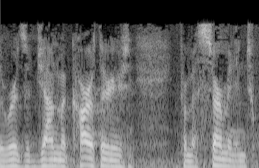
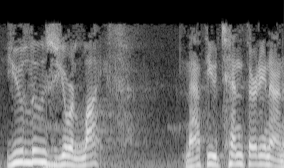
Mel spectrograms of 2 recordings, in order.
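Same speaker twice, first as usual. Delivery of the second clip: high, loud, ringing preacher's cadence; preaching at full force; 5 semitones higher, 6 dB louder than usual. Acted. Pastor exhorting his congregation about David, full force. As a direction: proclaim it to the back pews. Proclaiming scripture.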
